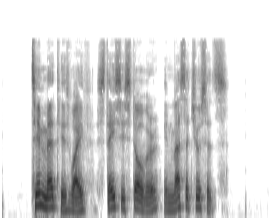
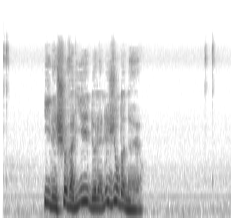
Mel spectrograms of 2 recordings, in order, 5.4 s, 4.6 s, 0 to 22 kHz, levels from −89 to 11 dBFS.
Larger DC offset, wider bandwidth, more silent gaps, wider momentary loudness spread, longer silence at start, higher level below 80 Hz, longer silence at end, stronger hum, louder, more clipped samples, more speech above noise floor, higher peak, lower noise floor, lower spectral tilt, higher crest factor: neither; about the same, 11.5 kHz vs 11 kHz; neither; about the same, 13 LU vs 11 LU; second, 0.65 s vs 0.9 s; first, -50 dBFS vs -58 dBFS; second, 0.9 s vs 1.75 s; neither; about the same, -18 LUFS vs -19 LUFS; neither; first, 66 dB vs 43 dB; first, -2 dBFS vs -6 dBFS; first, -84 dBFS vs -61 dBFS; second, -5.5 dB/octave vs -7.5 dB/octave; about the same, 18 dB vs 14 dB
